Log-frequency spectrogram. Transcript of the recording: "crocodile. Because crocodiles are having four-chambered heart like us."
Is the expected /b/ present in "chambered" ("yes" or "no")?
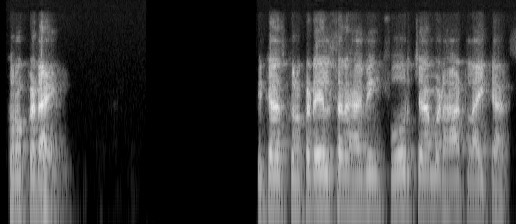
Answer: no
